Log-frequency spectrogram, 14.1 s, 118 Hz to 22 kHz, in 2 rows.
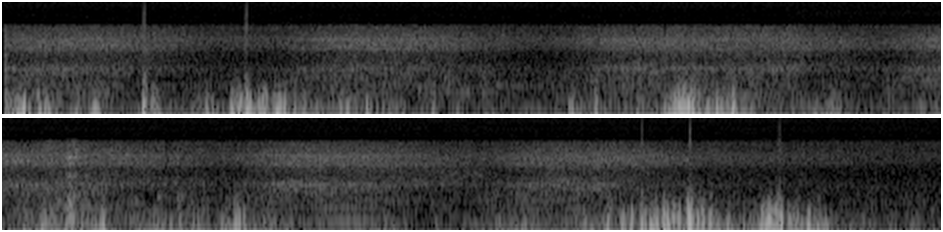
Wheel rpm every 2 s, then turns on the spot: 0, 0, 0, 0, 0, 0, 0.
none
